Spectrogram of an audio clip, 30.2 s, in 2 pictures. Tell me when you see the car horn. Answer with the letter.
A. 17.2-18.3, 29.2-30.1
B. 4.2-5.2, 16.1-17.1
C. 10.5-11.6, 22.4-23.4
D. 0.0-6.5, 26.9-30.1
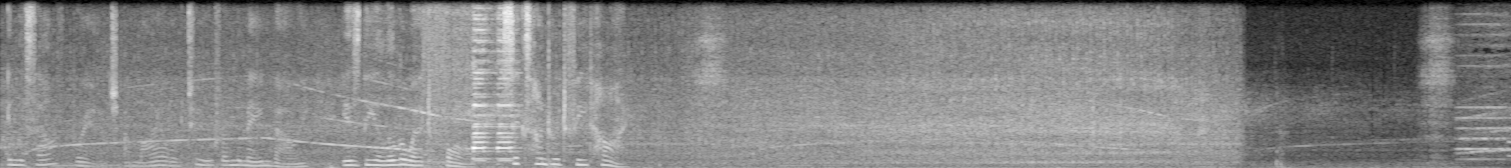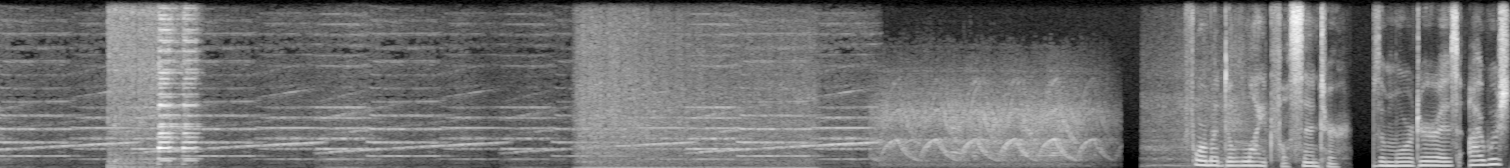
B.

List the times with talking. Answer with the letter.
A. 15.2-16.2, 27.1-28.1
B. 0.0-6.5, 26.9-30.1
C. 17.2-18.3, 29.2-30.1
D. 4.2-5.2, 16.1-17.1
B.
